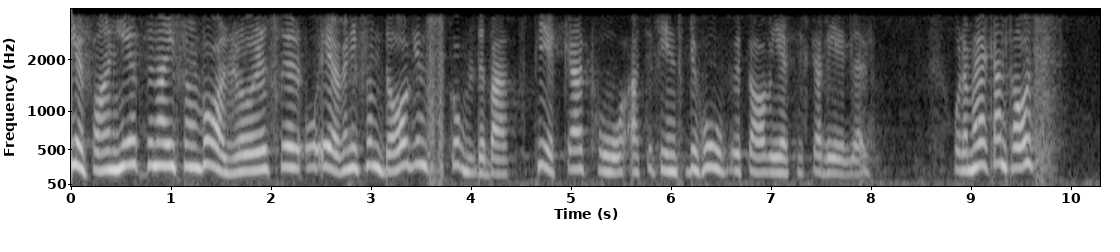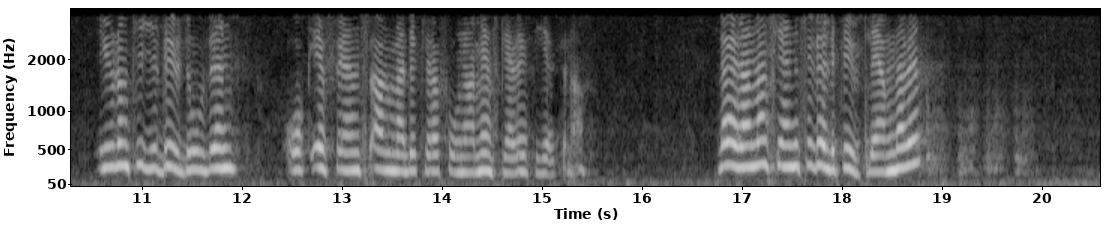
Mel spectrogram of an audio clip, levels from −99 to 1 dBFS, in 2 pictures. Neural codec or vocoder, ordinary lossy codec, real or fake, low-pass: codec, 16 kHz in and 24 kHz out, 1.1 kbps, FireRedTTS-2 codec; none; fake; 3.6 kHz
